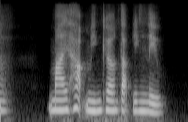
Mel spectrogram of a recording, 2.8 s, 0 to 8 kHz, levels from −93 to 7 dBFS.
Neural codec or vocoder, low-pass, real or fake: codec, 16 kHz, about 1 kbps, DyCAST, with the encoder's durations; 7.2 kHz; fake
